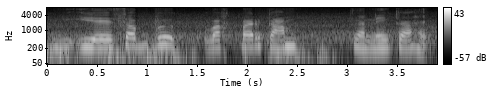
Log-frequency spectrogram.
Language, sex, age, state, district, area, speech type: Urdu, female, 60+, Telangana, Hyderabad, urban, spontaneous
